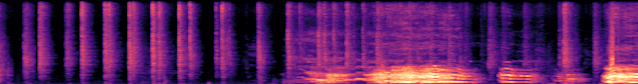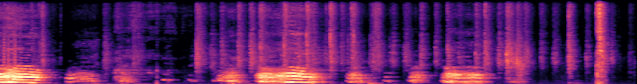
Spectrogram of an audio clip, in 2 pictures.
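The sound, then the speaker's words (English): A dog howls and yodels excitedly in several long, wavering bursts, broken by short whines and yips, with light clicking and tapping sounds in between, as a man of the household gets home from work. “That is what one of my dogs does when my husband gets home from work.”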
